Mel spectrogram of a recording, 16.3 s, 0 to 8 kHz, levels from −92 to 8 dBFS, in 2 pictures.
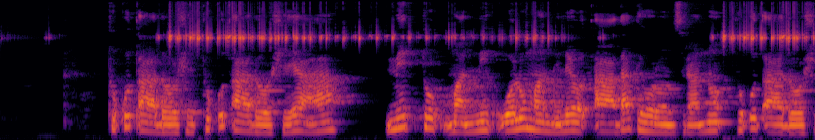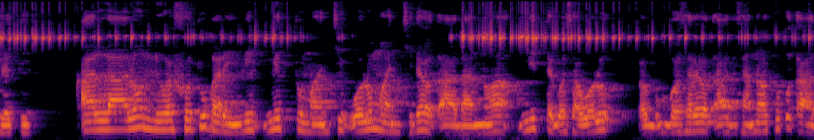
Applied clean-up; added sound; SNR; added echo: classical method WPE with log-MMSE.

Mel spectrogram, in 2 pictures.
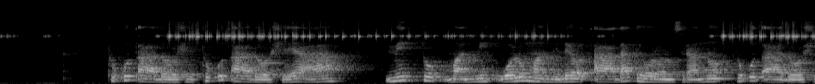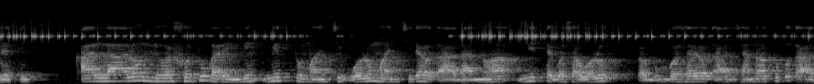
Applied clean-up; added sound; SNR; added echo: none; Bell; 9 dB; reverberation time 0.6 s.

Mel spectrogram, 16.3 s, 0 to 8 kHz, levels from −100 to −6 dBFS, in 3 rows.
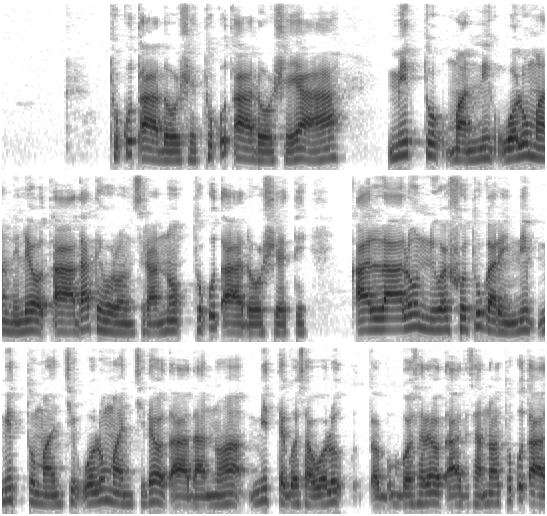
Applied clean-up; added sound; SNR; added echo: none; none; none; none.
